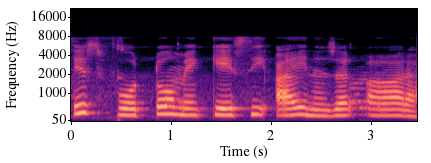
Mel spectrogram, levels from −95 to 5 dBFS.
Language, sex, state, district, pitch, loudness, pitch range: Hindi, female, Madhya Pradesh, Umaria, 230 Hz, -17 LUFS, 215-245 Hz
